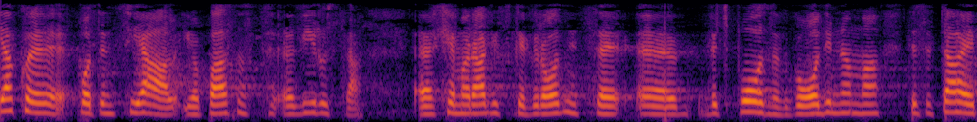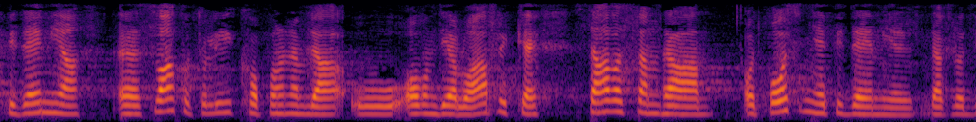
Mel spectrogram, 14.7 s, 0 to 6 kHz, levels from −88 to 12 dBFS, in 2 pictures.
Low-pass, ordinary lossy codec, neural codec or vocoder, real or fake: 5.4 kHz; AAC, 32 kbps; vocoder, 44.1 kHz, 80 mel bands, Vocos; fake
